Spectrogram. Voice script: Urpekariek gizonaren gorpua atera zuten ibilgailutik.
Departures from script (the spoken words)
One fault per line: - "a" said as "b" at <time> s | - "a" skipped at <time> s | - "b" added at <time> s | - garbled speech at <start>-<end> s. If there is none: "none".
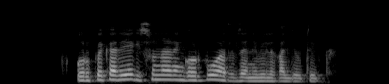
- "atera" skipped at 2.2 s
